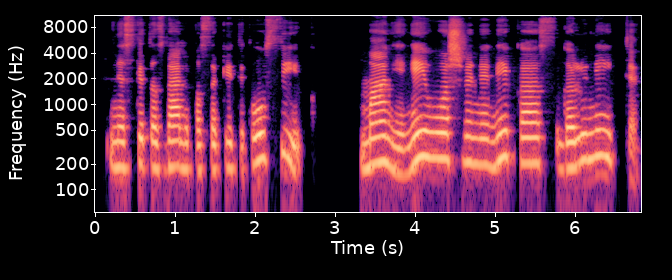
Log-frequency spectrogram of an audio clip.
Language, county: Lithuanian, Klaipėda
